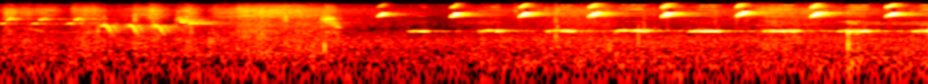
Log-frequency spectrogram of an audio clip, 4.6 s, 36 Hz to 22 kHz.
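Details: Nightingale song by the Żerań Canal, night of 23/24 April 2022. Soft high whistles open, then a steady series of sharp high notes, each paired with a lower tone, repeated about three times per second.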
